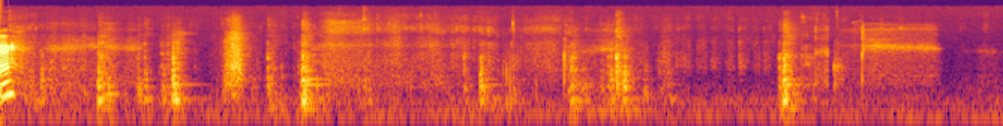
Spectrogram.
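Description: Hands packing moist potting mix into a metal soil blocker in a plastic tub: irregular soft crunching, scraping and pats of soil, at a low level.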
